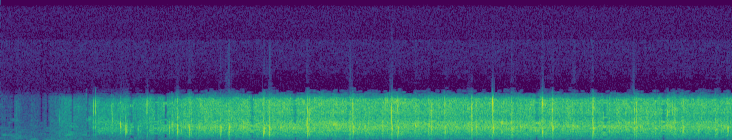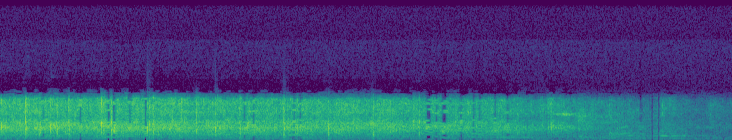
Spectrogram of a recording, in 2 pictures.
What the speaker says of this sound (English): A resounding applause for our amazing speakers right here.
